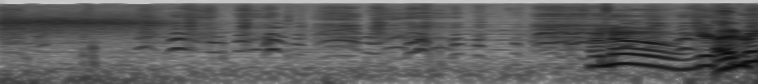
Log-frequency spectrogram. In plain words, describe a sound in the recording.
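A young woman sobs and gasps.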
